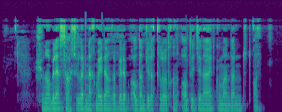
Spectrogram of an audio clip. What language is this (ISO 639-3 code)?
uig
